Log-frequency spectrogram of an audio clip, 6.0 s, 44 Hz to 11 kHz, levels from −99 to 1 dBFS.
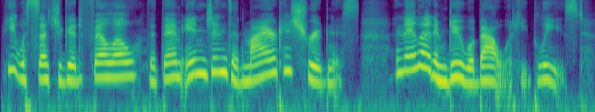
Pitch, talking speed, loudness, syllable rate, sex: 250 Hz, 210 wpm, -16 LUFS, 5.2 syllables/s, female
